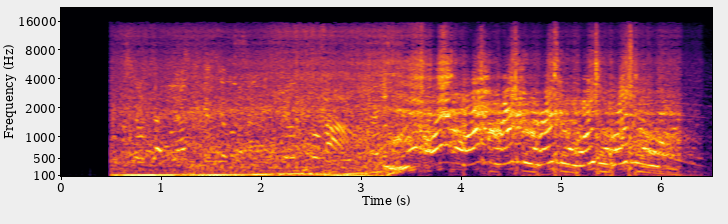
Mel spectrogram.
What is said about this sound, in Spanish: Naturalmente, todavía arranca el carro, no cagajo.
